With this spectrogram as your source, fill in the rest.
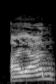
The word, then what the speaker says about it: ایان: Meaning کیا ہے۔ دیکھیے، ایان کا جو درست تلفظ ہے وہ ہے الف پر زبر، یا پر تشدید، اور کلام عرب میں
